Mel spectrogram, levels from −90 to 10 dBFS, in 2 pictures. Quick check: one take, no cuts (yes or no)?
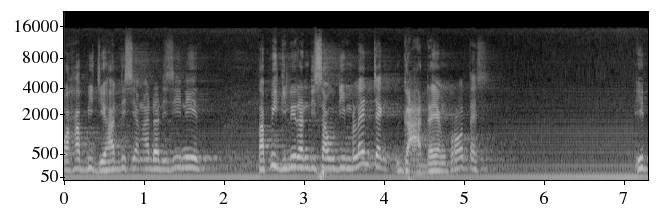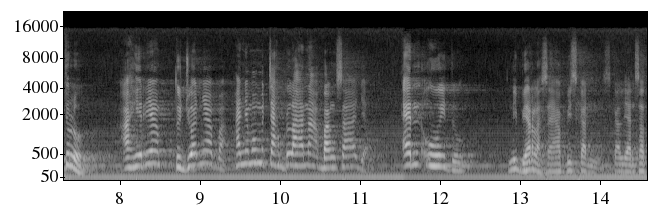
yes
